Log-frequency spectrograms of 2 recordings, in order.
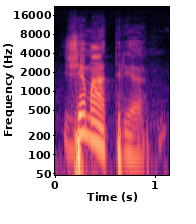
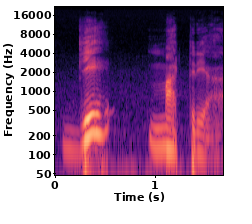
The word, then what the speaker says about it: gematria: de Israel costuma falaram muitos conhece como gematria bem essa forma mais latinizada de se pronunciar bem G matéria né alguns poderão ver mas a forma como é pronunciado pelos falantes de hebraico é gematria então o g e não tem esse som DJ né então fica g e a sílaba tônica fica no matéria bom então ele vem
